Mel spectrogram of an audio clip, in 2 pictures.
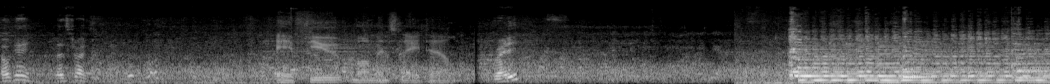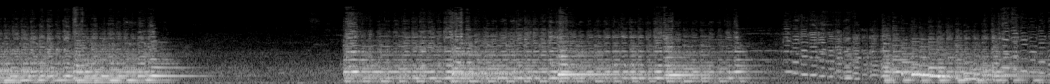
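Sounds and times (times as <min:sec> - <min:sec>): violin with bowed strings: 0:07.7 - 0:12.6, 0:13.9 - 0:21.0.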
